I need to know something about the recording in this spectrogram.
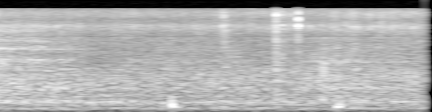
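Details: Even, low buzzing of honey bees around hives at honey harvest time, with two brief soft taps over the steady drone.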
